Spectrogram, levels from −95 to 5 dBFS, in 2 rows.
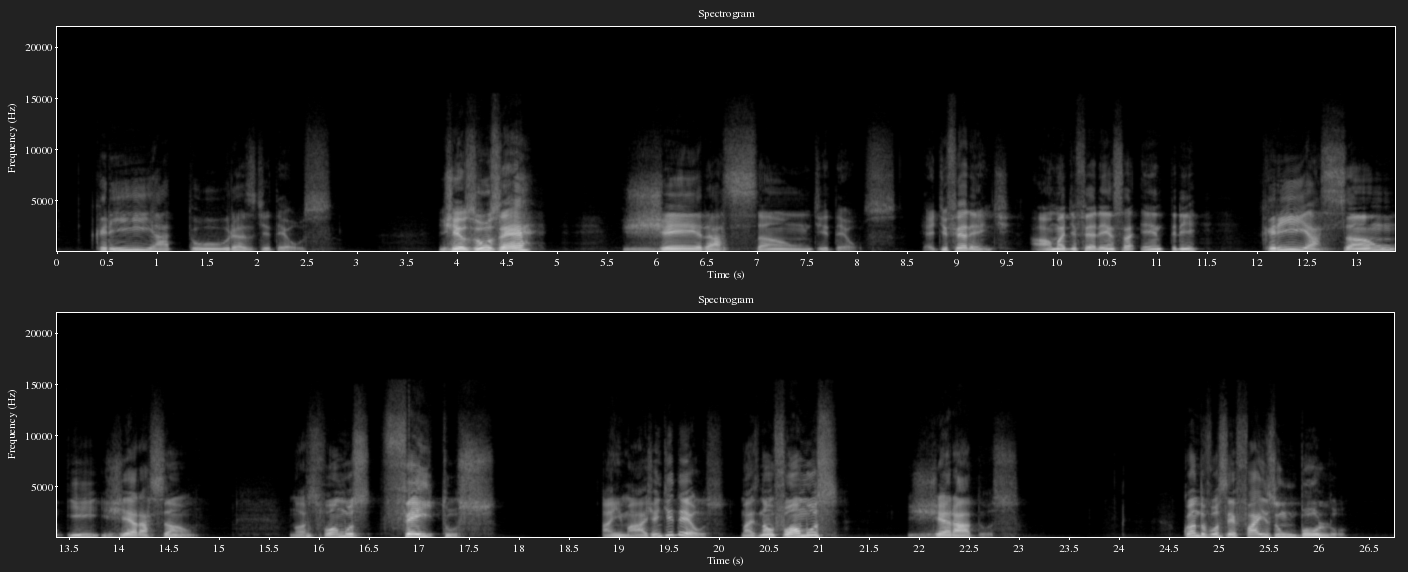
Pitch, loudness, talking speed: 120 Hz, -26 LUFS, 75 wpm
